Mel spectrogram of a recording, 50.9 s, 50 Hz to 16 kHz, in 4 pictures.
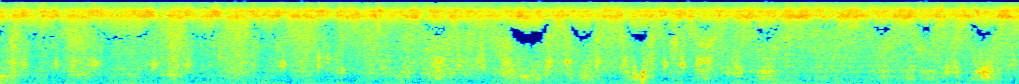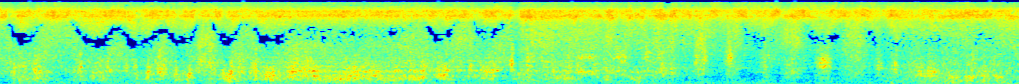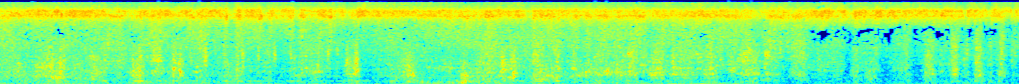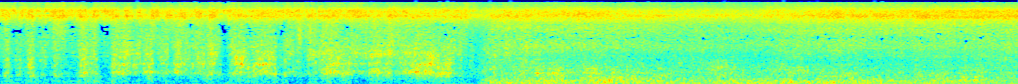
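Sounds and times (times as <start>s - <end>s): pressure washer spraying metal: 0.0s - 50.9s.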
